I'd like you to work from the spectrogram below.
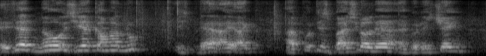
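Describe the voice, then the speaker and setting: Over noticeable background noise, a man with an extremely high-pitched voice speaks at a moderate pace with lively intonation. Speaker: grandfather interviewed about his life. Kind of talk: interview answer.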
